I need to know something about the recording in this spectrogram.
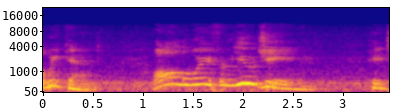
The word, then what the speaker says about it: Eugene: "All the way from Eugene," he'd say, emphasizing the first syllable and not the second, like he always did.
